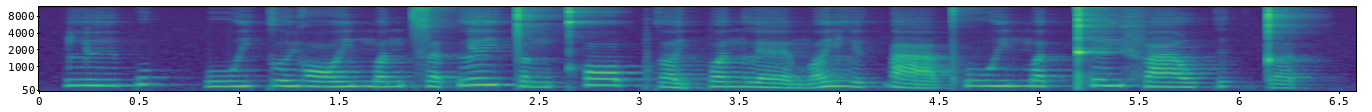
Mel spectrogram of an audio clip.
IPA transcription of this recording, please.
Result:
l yː˧ p ʊ˥ k̚ | uː˨˧ j k ɵ˧ ɥ ɔː˨˧ j m ɐ˨˧ n t͡s ɐ˨˥ t̚ l e˥ j t̪ ɐ˨ ŋ kʰ ɔː˥ p̚ k ɐ˨˩ j p ɐ˧ n l ɛː˨˩ m ɐ˥ j l ɪ˨˥ k̚ aː˨˩ pʰ uː˥ j m ɐ˥ t̚ kʰ e˥ j f aː˧ w k ɪ˧ k̚ t̪ ɐ˨ t̚

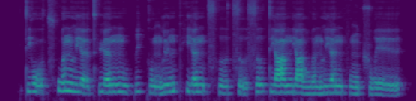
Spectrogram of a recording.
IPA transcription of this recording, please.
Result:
t̪ j o̰˨˩ ʊ̯ t͡sʰ w ə˦ n l j ɛ̰˨˩ t̪ʰ ɥ ɛ˨˦ n n̪ u˨˦ p i˧ k ʊ̰˨˩ ŋ l y˦ n pʰ j ɛ˦ n t͡sʰ ɹ̩˨ t͡s ɹ̩˨˩ s ɹ̩˥˨ t̪ j ä˦ n̪ j ä˥˨ l w ə˨˦ n l j ɛ˦ n f ʊ˨ ŋ ʈ͡ʂ w ḛ˨˩ ɪ̯

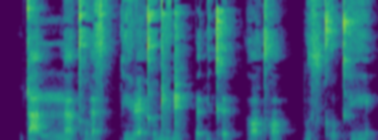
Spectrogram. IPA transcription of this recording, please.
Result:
ʈ a nː ɐ kʼ o̤ ɾ ɐ s kː e̤ ɭ ɛ kʼ o̤ ɖ ɛ̤ ɖ | ɘ ʔ ɾ e̤ kʼ ɘ kː ɔ tʰ ɔ ʔ pː o̤ s kʼ u kʰ e̤

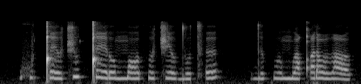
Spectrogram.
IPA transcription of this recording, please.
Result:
xʷ ɘ ǃ e ʊ̯ t͡ʃ u ǃ e ɾ o m ɔ θ u t͡ʃ e ʊ̯ d̪ u t͡sʼ ɘ | d̪ e kʷ ɘ ʊ̯ m u qʼ ɘ ɾ u ðˤ ɘ ʊ̯

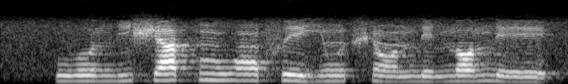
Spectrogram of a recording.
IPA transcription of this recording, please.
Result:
w o˨ n i˨˦ ʃ a˦ k ũ˦ w ɔ̃˦ f e˦˨ j ũ˧ ʃ ɔ̃˨ n e˨ n ɔ˧ n e˨

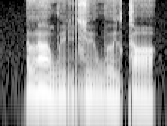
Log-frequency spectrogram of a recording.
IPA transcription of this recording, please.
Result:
l ã w y r z y w ɵ lʲ k ɑ

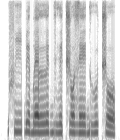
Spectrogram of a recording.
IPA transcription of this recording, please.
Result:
f i ɓ e b ɛ lː ɪ ɡʱ ɪ t͡ʃ o z e ɡʱ u t͡ʃ o

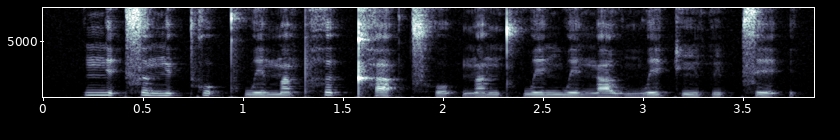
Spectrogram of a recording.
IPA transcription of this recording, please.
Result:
ŋ e˦ ʔ s ə˧ ŋ ẽ˦ t̚ k o˨ ʔ kʰ w e˧ m ã˦ pʰ ə˦ t̚ kʰ a˨ ʔ t͡sʰ o˨ ʔ n̪ ã˧ n t̪ʰ w e˧ ŋ w e˨˩ ŋ a˨˩ w n̪ w e˥˧ k ĩ˨˩ p ĩ˦ p̚ s e˨ ʔ

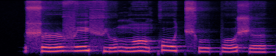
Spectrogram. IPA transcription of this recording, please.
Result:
ʂ ə˞˨˩˦ v e˧˥ fʲ o˨˩˦ ŋ ɔ̃˩˧˩ k o˥˧ t͡ɕʰ u˩ p o˨˩˦ ʃ ə˩

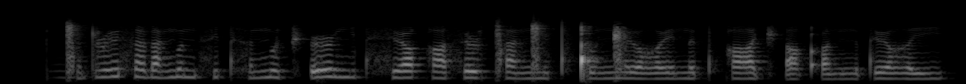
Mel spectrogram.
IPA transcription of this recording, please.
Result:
ɡ͡ǁ a ʈ ɭ ø s a ɽ a ŋ ʊ n s i t h ə ŋ ʊ t͡ʃʼ ə˞ ŋ i t s ø q a s ə˞ ɭ ǀ a ŋ͡ǁ i t ǃ ʊ ŋ͡ǁ ø ʊ̯ ʁ ø ɪ̯ n ə t q a t͡ʃʼ a qʼ ø n ŋ ə t ø ʁ i

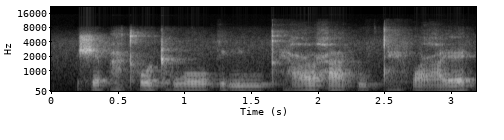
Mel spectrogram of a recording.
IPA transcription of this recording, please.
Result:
ʃ ɛ p a̤ kʰ oː ʈ ɔ̤ w oː k e ŋ͡m uː kʰ ɛ̤ ʕ ʊ ħ aː k w i̤ t̪ ɛ̤ f ɔ ʕ ɛ

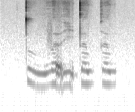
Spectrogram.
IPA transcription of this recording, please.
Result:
t̪ u˧˩ ŋ v ə̰ː˧˨ ɣ ḭ˧˨ t̪ ə˧ w k ə˧ w

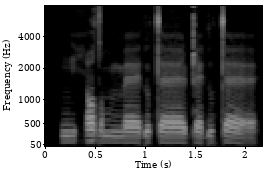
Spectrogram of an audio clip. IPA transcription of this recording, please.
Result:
ŋ i h i dˤ i mː æː ɗ o t̪ æː ʈ æ ɗ u t̪ æː

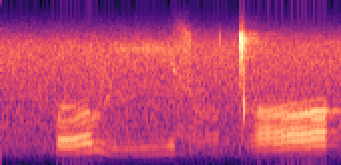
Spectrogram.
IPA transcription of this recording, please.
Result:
k͡p o˨˥ v iː˩˧ z ɔ̤˩˧ ɡ͡ǀ ɔ˨˥

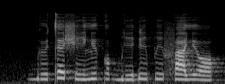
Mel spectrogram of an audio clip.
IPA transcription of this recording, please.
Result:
ɡ͡b ʉ t ɛ ʃ i lʲ ɤ ɡ ɔ ɡ͡b i ɗ i p i f a lʲ ɔ

